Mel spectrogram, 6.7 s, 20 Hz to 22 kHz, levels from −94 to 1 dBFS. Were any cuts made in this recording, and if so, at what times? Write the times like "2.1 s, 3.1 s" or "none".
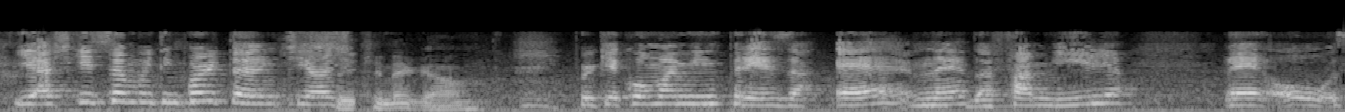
1.8 s, 2.8 s, 4.8 s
